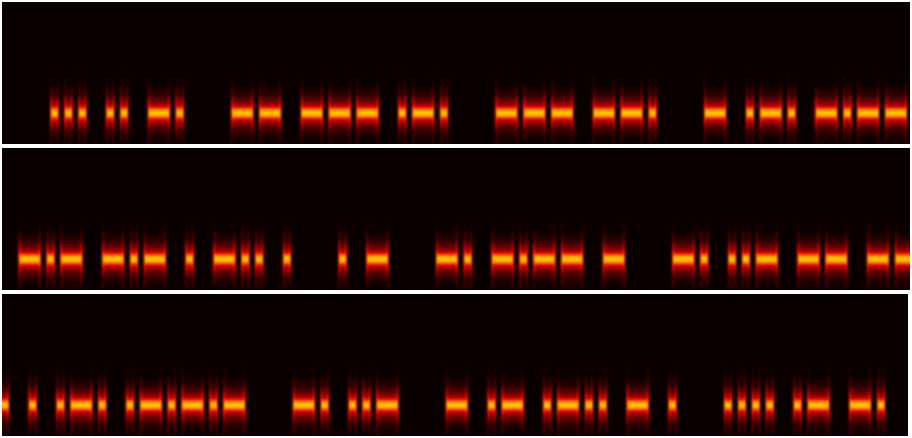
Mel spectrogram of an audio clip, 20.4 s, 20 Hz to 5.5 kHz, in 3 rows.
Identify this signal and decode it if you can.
Morse code, heard as a keyed tone, about 23 wpm, 600 Hz. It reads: SIN MOR OG TRYKKEDE ET NYT NUMMER. NU TALTE HAN
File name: Ferie QRS 23wpm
